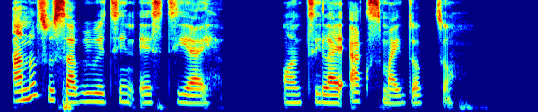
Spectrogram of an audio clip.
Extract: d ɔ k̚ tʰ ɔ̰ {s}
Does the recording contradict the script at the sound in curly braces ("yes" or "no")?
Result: yes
